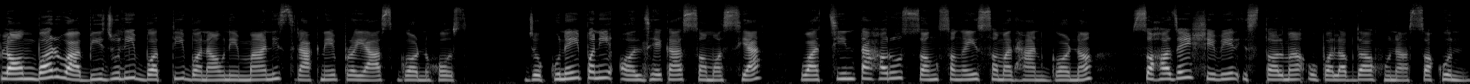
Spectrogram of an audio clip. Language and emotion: Nepali, neutral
